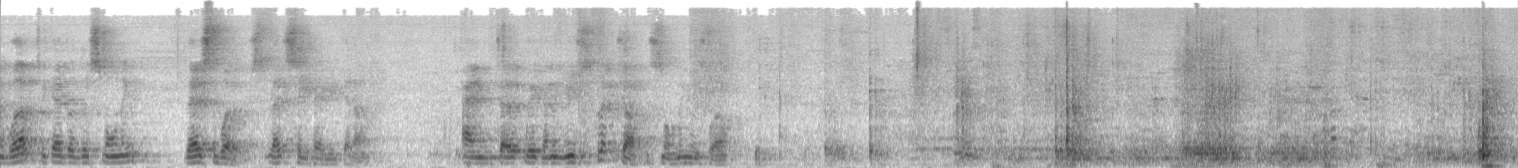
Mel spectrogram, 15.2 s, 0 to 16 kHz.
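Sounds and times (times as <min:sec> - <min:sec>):
speech: 0:00.1 - 0:03.8, 0:04.6 - 0:07.8
chair being turned around, scraping and creaking: 0:06.9 - 0:15.1.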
